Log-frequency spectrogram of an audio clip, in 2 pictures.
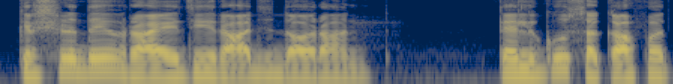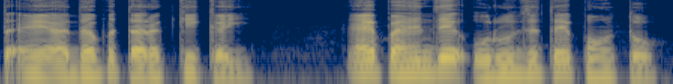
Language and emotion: Sindhi, neutral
